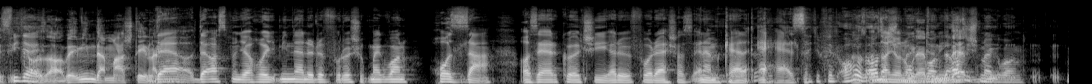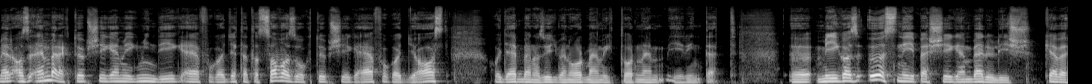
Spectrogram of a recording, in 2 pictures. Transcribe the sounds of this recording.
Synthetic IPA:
iɛz̰emind̪ɛ̰mma̰ːʃt̪eːnlɛ̰d̪ɛd̪ɛɒst̪mo̞ɲɟɒɦo̞ɟmind̪ɛnnøɾøfuɾoʃukmɛɡʋɒn | ho̞zːa̰ː | ɒzɛrkø̞lt͡ʃiɛɾøːfo̞rːaːʃɒznɛmkɛlːɛɦɛz̥ɛeːp̚keːnt̪ɒɦoznɒɟond̪ɛɒziʃmɛɡʋɒnmɛɾɒzɛmbɛɾɛkt̪øpʃeːɡɛmeːɡmind̪iɡɛlfo̞ɡɒɟːɒt̪ɛːt̪ɒsɒvɒzoːkt̪ø̞pʃeːɡɛɛlfo̞ɡɒɟːɒɒst̪ho̞ɟɛbːɛnɒzyɟbɛno̞rbaːnvikt̪o̞rnɛmeːɾint̪ɛ̰t̪ːømeːɡɒzøsneːpɛʃːeːɡɛmbɛlyliʃkɛvɛ

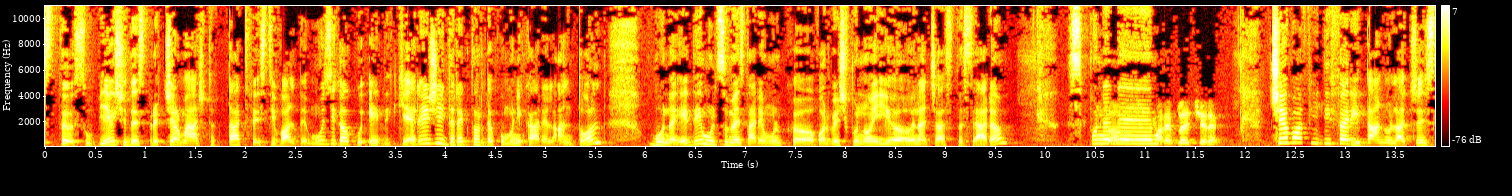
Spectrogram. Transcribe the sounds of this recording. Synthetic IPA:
st̪subjekt̪ʃid̪e̞spɾe̞t͡ʃe̞lmajaʃt̪e̞p̚t̪at̪fe̞st̪ivald̪e̞muzikəkuʔed̪ikʲeɾeʒid̪iɾe̞k̚t̪o̞rd̪e̞ko̞munikaɾe̞la̰a̰nt̪o̞ld̪bunəed̪imult̪sumesk̚t̪aɾe̞mult̪̚kəvo̞rbe̞ʃt̪ʲkuno̞jɨnat͡ʃast̪əseaɾə | spuneeaɾelət͡ʃeɾe | t͡ʃe̞vafid̪ife̞ɾit̪anulat͡ʃe̞st̪

